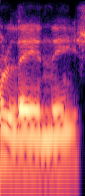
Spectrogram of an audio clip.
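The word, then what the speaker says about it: Lainé: J'ai envie de dire que c'est une erreur, euh, dans le sens que le vrai nom, l'aîné, chez les Wanda, effectivement, je suis né de, à Wendake, ma famille est toujours là. L'aîné, ça s'écrit L-A-I-N-E, accent aigu.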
